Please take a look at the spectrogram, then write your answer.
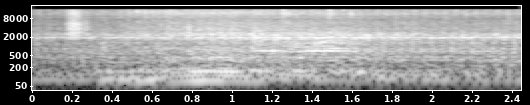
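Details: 2012 Toyota Camry 2.5 V, 2AR-FE, 167,000 km, after replacing worn balancer shaft, engine started with AC on and shifted into R/D: smooth, even petrol note rising with throttle, no diesel-like clatter; noise cured.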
